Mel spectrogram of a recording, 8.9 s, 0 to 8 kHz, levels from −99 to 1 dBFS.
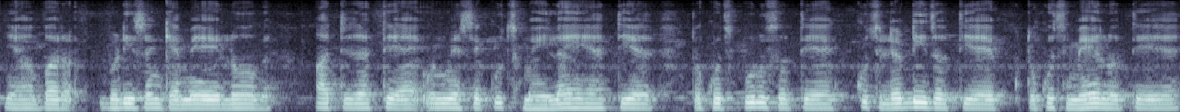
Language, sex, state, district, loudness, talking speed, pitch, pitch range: Hindi, male, Rajasthan, Bikaner, -16 LUFS, 195 wpm, 120 Hz, 115-125 Hz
